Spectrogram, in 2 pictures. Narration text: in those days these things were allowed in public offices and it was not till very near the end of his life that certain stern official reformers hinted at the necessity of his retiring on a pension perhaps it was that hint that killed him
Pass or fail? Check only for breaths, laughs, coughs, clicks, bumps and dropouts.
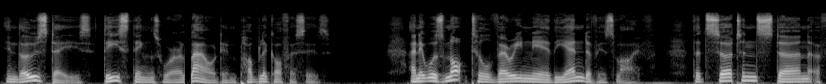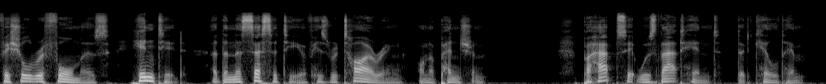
fail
